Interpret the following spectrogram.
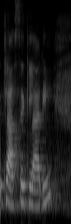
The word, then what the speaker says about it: Bruichladdich: lot of fun so now that we know how to pronounce this the classic lady i have young duplama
